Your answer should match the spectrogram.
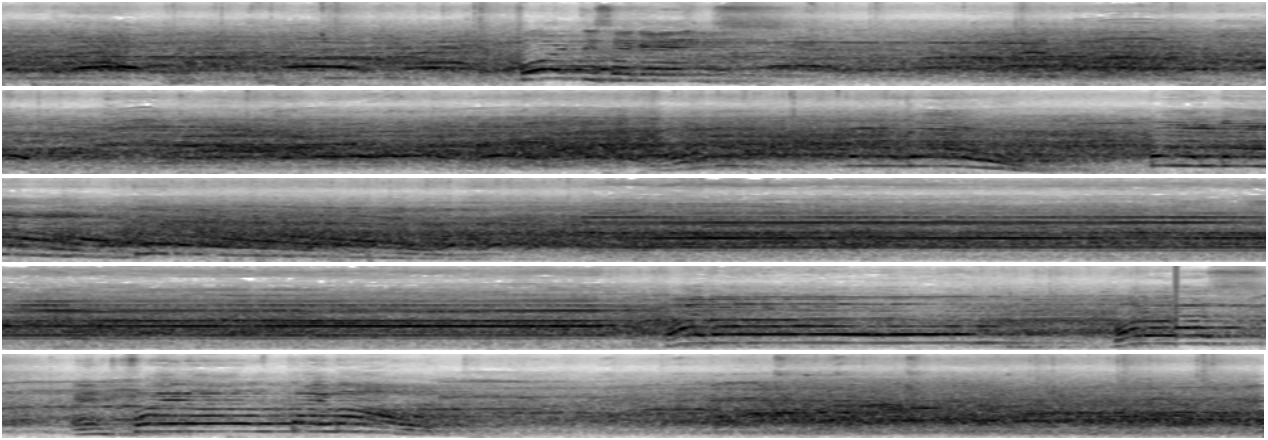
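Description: A packed gymnasium crowd shouting and cheering at a tense basketball game finish, with long falling cries. In the middle, a steady horn blast holds for about six seconds, and more horn tones follow a little later.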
